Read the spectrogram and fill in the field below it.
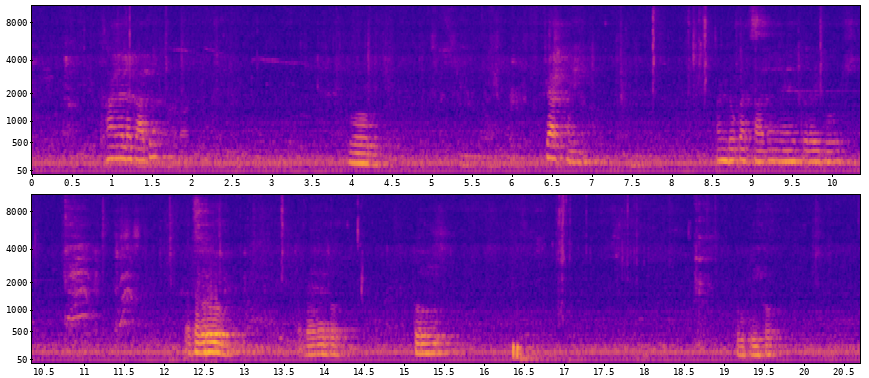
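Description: A man speaks slowly through a microphone, with long pauses.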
